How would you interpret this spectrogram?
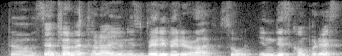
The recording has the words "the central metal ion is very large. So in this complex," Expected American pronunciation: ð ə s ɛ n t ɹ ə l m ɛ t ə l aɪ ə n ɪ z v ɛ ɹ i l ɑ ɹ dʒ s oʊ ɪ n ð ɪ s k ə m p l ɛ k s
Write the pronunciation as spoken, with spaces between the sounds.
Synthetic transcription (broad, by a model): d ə s ɛ n t ɹ ə l m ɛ t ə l aɪ ə n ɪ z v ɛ ɹ i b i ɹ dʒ s oʊ ɪ n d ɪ s k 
